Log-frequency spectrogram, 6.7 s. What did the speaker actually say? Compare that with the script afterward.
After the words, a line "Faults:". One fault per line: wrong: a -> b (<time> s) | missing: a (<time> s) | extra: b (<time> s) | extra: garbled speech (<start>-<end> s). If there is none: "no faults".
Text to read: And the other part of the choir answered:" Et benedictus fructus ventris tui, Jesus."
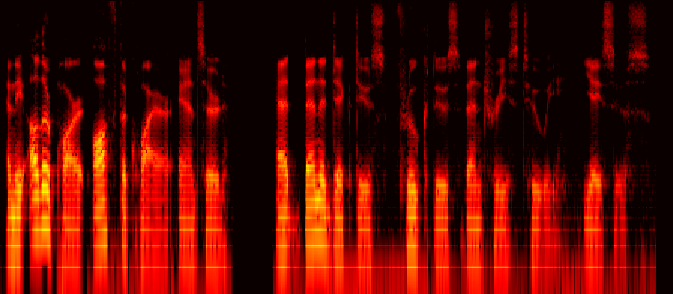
And the other part off the choir answered:" Et benedictus fructus ventris tui, Jesus."
Faults:
wrong: of -> off (0.9 s)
